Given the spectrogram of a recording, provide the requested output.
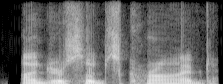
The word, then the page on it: undersubscribed: American English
